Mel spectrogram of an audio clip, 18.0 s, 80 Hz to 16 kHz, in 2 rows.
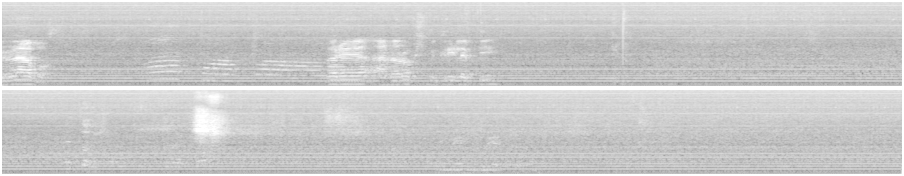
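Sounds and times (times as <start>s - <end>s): electrical mains hum: 0.0s - 18.0s.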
